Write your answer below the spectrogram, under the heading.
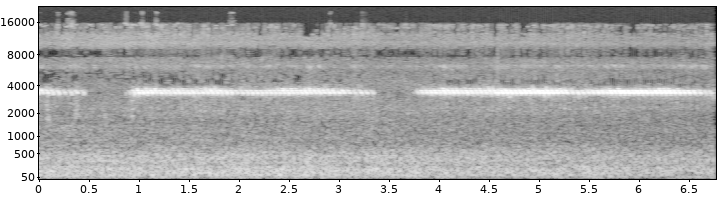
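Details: Cricket trilling in soft wind, a thin high steady buzz in three long bursts separated by brief pauses, with a constant low wind roar beneath.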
